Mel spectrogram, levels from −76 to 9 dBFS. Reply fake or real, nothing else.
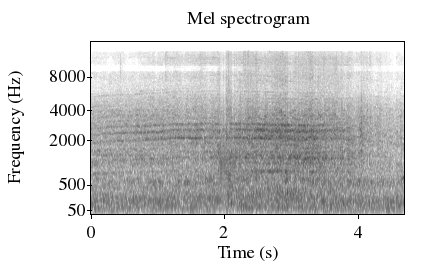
real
